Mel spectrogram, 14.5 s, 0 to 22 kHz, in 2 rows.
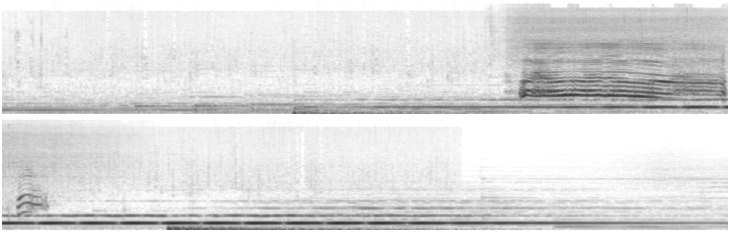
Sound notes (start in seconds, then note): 0.1 gentle melodic music; 4.8 flesh sizzling; 5.0 Ishmael shrieking; 8.7 gentle melodic music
